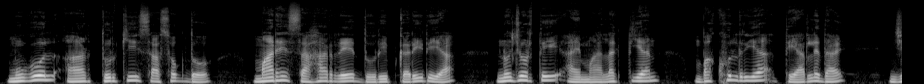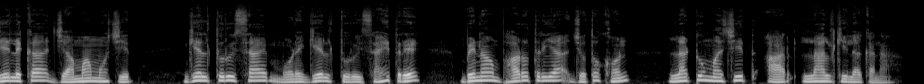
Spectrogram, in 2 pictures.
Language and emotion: Santali, neutral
